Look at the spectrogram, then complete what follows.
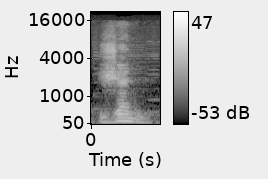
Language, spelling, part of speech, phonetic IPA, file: Kabardian, жэн, verb, [ʒan], Жэн.ogg
- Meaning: to run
